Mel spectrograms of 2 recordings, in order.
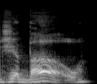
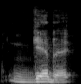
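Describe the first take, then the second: First: The surname is said with a French pronunciation. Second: The surname is said without a French pronunciation. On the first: The speaker calls it right. "French French pronunciation there" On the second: The speaker calls it wrong. "not Gibbet, as some people want to say"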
